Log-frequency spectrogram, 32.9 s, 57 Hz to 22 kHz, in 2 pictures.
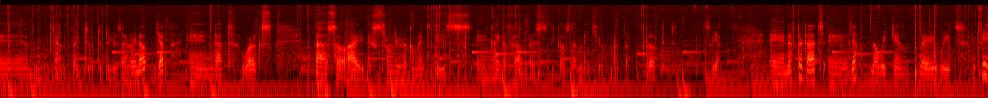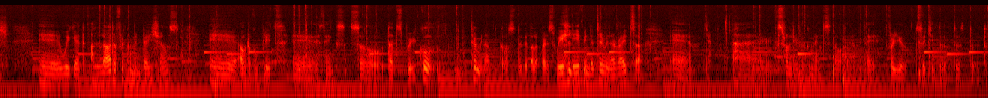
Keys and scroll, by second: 0.1 Return, 0.3-2.0 typing, 3.1-9.1 typing, 10.8 super+t, 12.3 super+t, 13.2 super+t, 14.2 super+q, 15.2 Return, 15.5 super+space, 15.5-16.6 typing, 18.1 ctrl+alt+Return, 18.8 ctrl+alt+Left, 19.2 ctrl+alt+Right, 19.4 ctrl+alt+Left, 21.1-22.9 typing, 24.1 Right, 25.4-26.5 typing, 27.1 Tab, 27.6 Tab, 29.0 Return, 29.3-31.3 typing, 31.7 Return, 32.8 typing.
